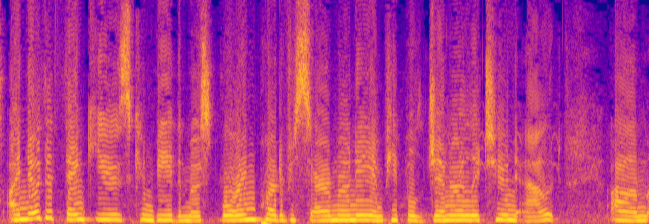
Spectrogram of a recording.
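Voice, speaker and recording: Over noticeable background noise, a woman with a fairly high pitch talks at a moderate pace, her loudness very even and her intonation fairly even. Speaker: arts project manager. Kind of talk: ceremony speech.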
